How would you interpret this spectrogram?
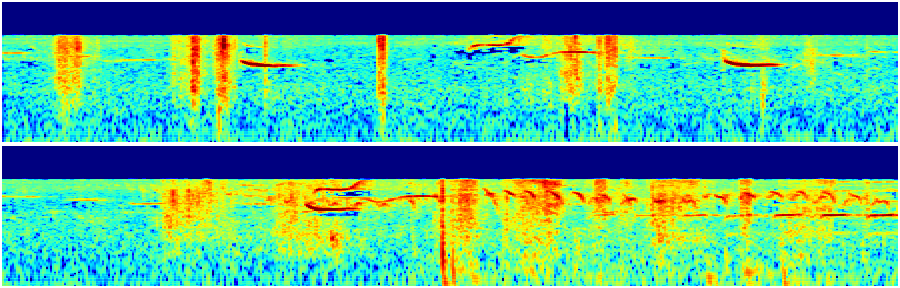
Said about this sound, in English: That leaves the male six-plumed bird of paradise with time to concentrate on other matters, like tidying up his display area.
